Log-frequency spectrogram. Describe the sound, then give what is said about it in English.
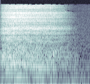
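Slow, deep breathing: one long, airy breath that stays loud, then fades away toward the end, alone and without talk. “One last breath in. Breathe in”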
